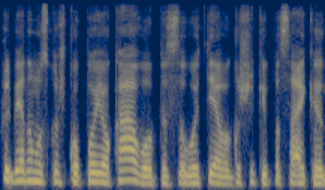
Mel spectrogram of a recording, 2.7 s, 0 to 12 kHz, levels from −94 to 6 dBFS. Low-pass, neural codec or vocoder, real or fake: 10.8 kHz; none; real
